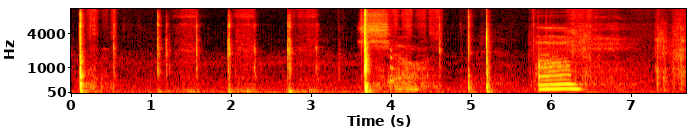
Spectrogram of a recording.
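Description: A rubber roller rolls back and forth over sticky paint with a soft, tacky crackle.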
